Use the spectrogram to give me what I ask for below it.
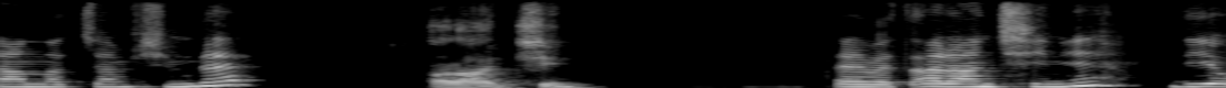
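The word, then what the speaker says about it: arancini: ben aracın yemeğini anlatacağım şimdi araç için evet arançini diye okunuyormuş yeni öğrendim resimde dikey şekilde konumlanmış bir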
